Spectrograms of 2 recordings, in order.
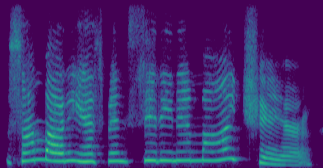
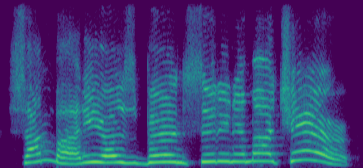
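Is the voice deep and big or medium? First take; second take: medium; deep. First: It is said in a middle-sized voice. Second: It is said in a great big, deep voice.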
